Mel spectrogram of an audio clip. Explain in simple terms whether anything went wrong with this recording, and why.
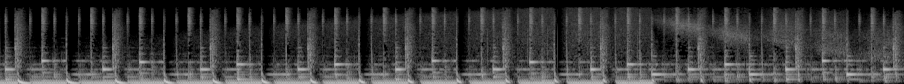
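Periodic USB or driver dropouts run from 4.88 to 8.98 s: every 0.1 seconds, something in the computer briefly stalls the audio connection, and a tiny sliver of sound, far less than a millisecond, drops to silence. About forty of these slivers produce a steady ticking.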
